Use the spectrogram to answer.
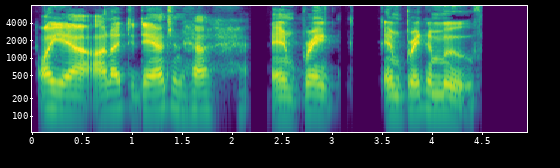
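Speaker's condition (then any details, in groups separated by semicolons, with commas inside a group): Down syndrome; present from birth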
